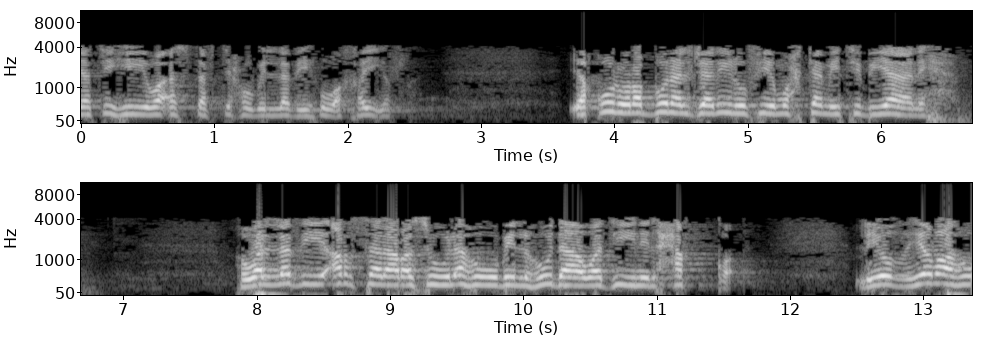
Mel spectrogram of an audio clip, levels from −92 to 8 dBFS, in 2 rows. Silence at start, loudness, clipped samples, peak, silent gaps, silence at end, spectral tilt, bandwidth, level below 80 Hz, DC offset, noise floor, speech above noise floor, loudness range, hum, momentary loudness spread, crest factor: 0 s; -13 LUFS; under 0.1%; 0 dBFS; none; 0 s; -7 dB/octave; 5.8 kHz; -42 dBFS; under 0.1%; -57 dBFS; 44 dB; 9 LU; none; 14 LU; 14 dB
